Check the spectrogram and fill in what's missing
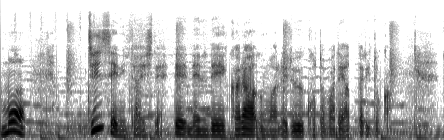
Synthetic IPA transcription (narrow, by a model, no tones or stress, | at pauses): mo | d͡ʑĩɰ̃se̞ːɲ̟it̪a̰iɕi̥t̪e̞d̪̥e̞̰nẽ̞nɾe̞ːkaɾaɯ̟̰maɾe̞̰ɾɯ̟ko̞t̪o̞ba̰d̪e̞̰a̰t̪ːaɾʲit̪o̞kḁ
